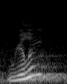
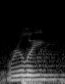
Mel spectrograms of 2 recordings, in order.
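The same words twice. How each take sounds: First: It sounds warm, curious and engaged. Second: It sounds doubtful and uninterested. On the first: The listener cares and wants to hear more. The speaker calls it right. "Tell me more" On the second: The listener doubts it or does not care. The speaker calls it wrong.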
